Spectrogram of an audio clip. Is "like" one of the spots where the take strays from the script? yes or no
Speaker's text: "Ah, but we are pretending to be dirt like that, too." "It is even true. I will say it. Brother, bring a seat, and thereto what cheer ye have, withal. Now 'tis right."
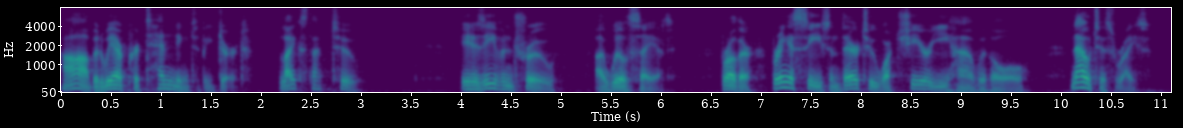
yes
